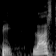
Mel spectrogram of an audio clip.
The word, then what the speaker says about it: place: देखिए यहाँ पे लास्ट में ई आया है और ई से पहले वाला जो वोवेल है ए आया है तो इस ए का क्या उच्चारण होगा, ए होगा, और इस ई का कोई उच्चारण नहीं होगा। क्या पढ़ेंगे, प्लेस।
